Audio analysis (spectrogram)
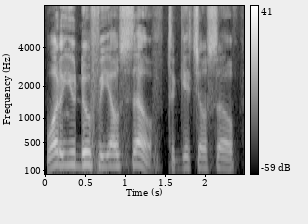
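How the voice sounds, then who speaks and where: A man's voice: a little high, moderate pace, vocal fry, warm tone. A man co-hosting a casual podcast chat, teasing and telling stories, often repeating his phrases. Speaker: podcast co-host.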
